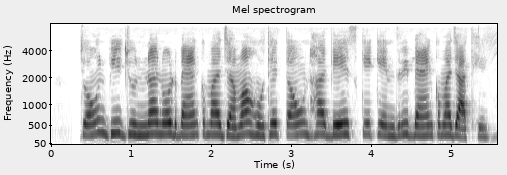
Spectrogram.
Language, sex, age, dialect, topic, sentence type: Chhattisgarhi, female, 18-24, Western/Budati/Khatahi, banking, statement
